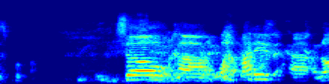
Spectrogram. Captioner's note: audience laughing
